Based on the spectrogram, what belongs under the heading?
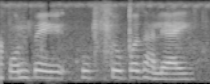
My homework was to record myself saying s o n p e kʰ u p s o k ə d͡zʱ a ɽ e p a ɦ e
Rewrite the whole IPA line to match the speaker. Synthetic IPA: f o n p e kʰ uː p s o p ə d͡zʱ a l e a ɦ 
